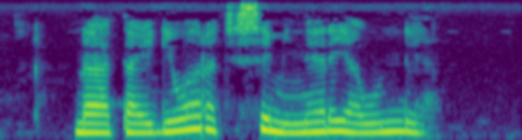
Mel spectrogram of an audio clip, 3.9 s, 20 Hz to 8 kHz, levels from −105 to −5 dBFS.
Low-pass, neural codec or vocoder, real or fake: 7.2 kHz; none; real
